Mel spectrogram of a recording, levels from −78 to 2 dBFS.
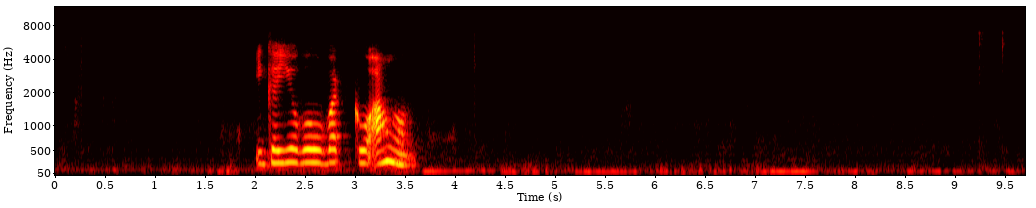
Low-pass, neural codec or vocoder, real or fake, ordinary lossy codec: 7.2 kHz; codec, 16 kHz, 0.9 kbps, LongCat-Audio-Codec; fake; AAC, 64 kbps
